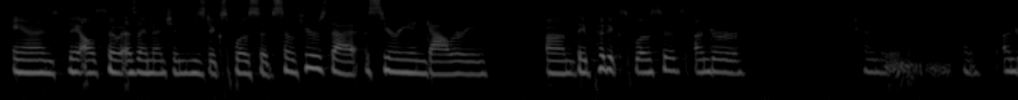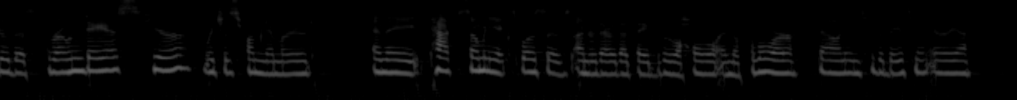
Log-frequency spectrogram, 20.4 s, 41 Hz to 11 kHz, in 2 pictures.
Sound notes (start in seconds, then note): 8.6 whispers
